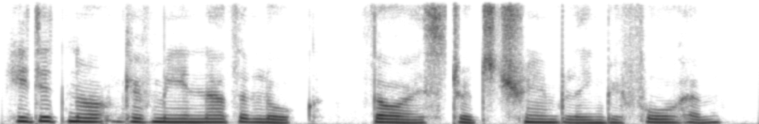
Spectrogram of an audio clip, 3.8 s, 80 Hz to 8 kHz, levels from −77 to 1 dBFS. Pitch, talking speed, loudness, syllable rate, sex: 210 Hz, 205 wpm, -17 LUFS, 5.4 syllables/s, female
